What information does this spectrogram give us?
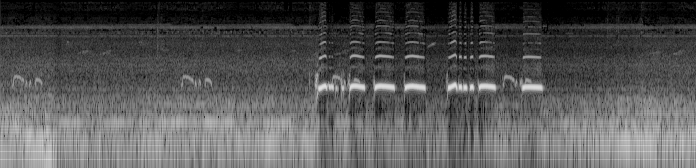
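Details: Zebra dove song used as a lure to make other doves sing: faint distant coos at first, then a loud run of level ringing notes with short stuttered bursts between them over a low background hum.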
